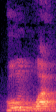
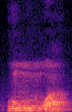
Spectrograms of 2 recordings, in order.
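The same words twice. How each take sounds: First: The m moves straight into the w. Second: The m is held long with a nasal hum. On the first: The speaker calls it right. "langsung pindah em langsung ke waw" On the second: The speaker calls it wrong. "Terlalu lama menyebabkan ada dengung"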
